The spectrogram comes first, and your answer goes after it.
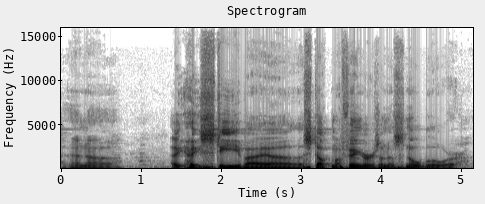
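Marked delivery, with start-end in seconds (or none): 1.4-5.0 put-on big dude's voice, lower pitch. Retelling a chat with designer Dennis Nordman: imitating Dennis Nordman. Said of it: "he kinda talks like this".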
